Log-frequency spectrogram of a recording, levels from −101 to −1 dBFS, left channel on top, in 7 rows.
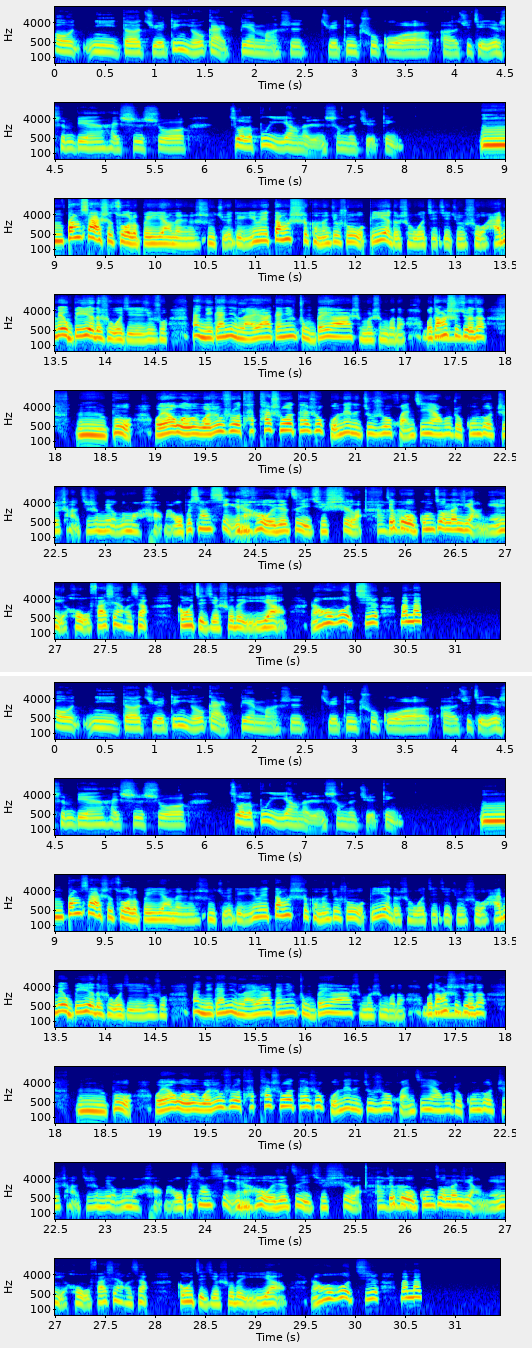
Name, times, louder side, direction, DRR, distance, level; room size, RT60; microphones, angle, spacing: voice 1, 0.0-6.0 6.3-8.0 17.2-17.7 25.7-26.1, equal, 5° right, 0.6 m, -42 dB
voice 2, 8.8-25.6 25.8-27.9 28.2-30.7, left 4 dB, 50° left, 0.7 m, -33 dB
head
